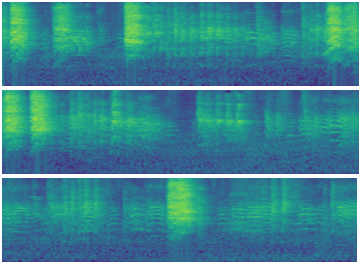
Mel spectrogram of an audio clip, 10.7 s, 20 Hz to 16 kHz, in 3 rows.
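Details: Aqua pallid Monk Parakeet chick, hand-tame, 22 May 2022, calling in bursts of coarse, broadband squawks, some doubled, separated by quieter grating notes over about ten seconds.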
